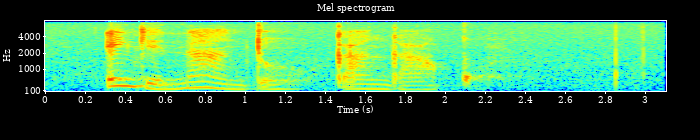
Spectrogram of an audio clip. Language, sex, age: Xhosa, female, 22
